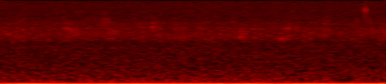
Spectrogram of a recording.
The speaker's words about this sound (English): Rain always seems to be messing with us, huh?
